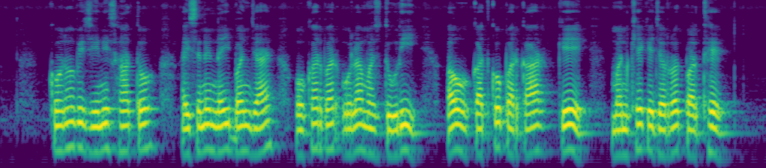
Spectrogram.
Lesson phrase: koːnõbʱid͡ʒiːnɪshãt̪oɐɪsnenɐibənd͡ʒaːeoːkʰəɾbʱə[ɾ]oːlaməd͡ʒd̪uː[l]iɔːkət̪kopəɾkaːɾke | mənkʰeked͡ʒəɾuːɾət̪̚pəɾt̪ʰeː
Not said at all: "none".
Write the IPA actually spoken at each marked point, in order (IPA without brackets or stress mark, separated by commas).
ɾ, ɾ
